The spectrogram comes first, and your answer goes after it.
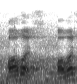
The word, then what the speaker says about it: hours: Hours is also a word in which H is silent.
